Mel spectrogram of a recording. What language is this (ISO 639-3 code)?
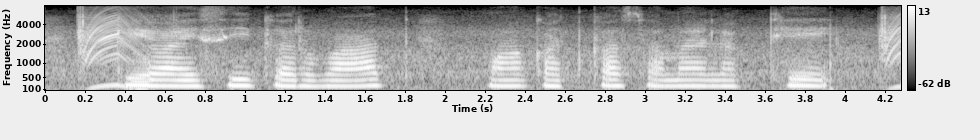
hne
